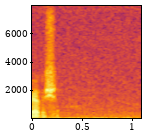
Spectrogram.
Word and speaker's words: Revachol: Revachol is our city, or Revachol. Okay. If it doesn't rhyme, you're not pronouncing it right.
